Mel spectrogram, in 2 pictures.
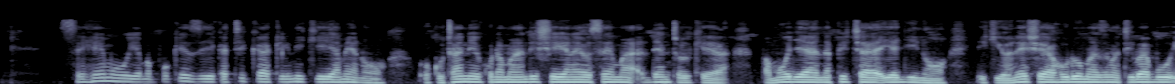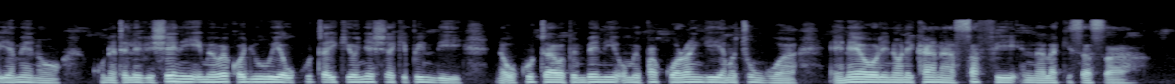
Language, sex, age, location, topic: Swahili, male, 36-49, Wajir, health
